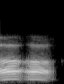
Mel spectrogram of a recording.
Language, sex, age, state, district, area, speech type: Assamese, male, 60+, Assam, Goalpara, urban, conversation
